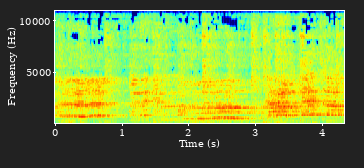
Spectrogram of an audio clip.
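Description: Women singing a pop song into karaoke microphones over the backing track, with a steady drum beat and a long held note on the word "you".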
